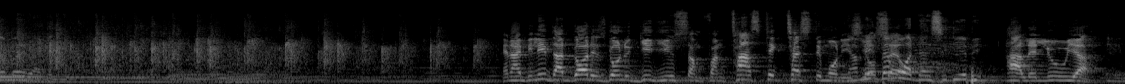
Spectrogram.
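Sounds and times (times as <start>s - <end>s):
audience clapping hands: 0.0s - 5.6s
speech: 5.0s - 11.2s.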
